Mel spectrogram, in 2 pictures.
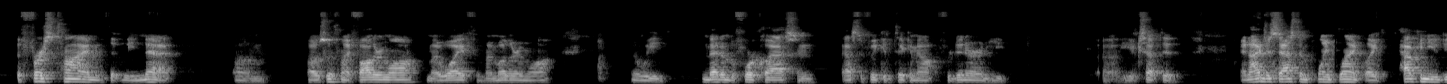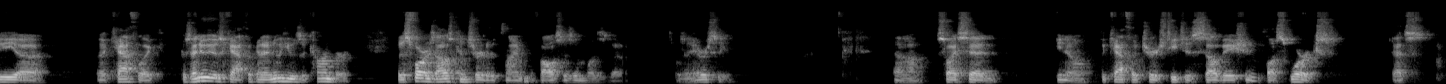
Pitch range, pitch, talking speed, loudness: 95-120 Hz, 110 Hz, 200 wpm, -23 LUFS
